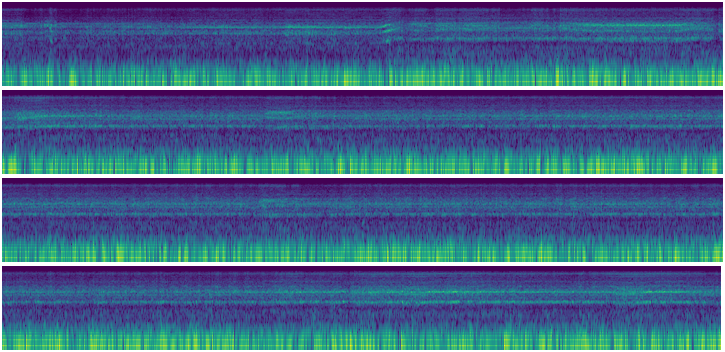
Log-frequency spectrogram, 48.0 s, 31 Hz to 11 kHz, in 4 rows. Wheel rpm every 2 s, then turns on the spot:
160, 160, 160, 210, 230, 210, 220, 230, 230, 230, 230, 230, 230, 230, 230, 230, 230, 230, 230, 230, 230, 230, 230, 230.
none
